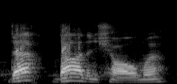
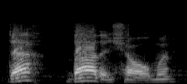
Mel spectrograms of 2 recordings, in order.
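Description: Both takes have the same delivery.

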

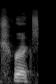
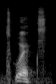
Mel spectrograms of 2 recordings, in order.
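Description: First: The word starts with a clear 'tr' sound. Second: The word starts with a 'tw' sound. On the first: "instead of saying tricks" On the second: "he said twicks"

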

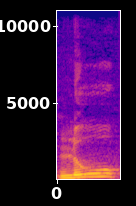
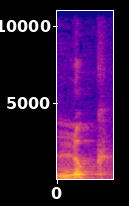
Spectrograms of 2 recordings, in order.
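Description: First: The vowel is long and drawn out. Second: The vowel is short and clipped. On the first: The speaker calls it wrong. "ಲೂಕ್ ಅಲ್ಲ" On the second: The speaker calls it right. "ದೀರ್ಘ ಇಲ್ಲ"

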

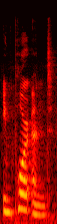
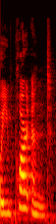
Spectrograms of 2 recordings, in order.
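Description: First: The middle T becomes a glottal stop. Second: The same.

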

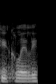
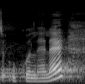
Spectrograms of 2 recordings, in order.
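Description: First: The word is said with American mainland pronunciation. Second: The word is said with Hawaiian pronunciation. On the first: "I'll use ukulele tonight since, you know, we're on the mainland" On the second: "the proper Hawaiian pronunciation is ukulele"

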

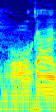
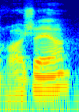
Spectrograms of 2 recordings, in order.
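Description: First: The name is pronounced as it is spelled. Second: The name is pronounced unlike its German spelling. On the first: The speaker calls it wrong. "nicht Roger, wie man es schreibt" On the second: The speaker calls it right. "sondern Roger"

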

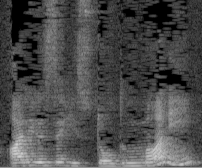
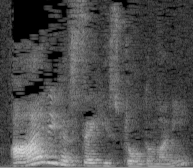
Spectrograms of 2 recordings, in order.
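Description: First: The stress falls on the word money. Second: The stress falls on the word I. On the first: "Money의 강세를 주느냐" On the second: "I의 강세를 주느냐"

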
